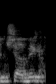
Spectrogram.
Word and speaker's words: Chubbuck: So the technique that you teach, Victor, is the, and I know I'm going to mispronounce it, but you can help me, the Chubbuck or Chubbuck? It's based on the Chubbuck technique.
